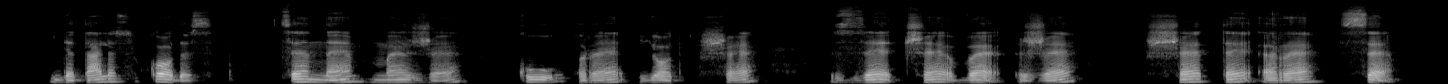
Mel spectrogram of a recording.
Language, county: Lithuanian, Vilnius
